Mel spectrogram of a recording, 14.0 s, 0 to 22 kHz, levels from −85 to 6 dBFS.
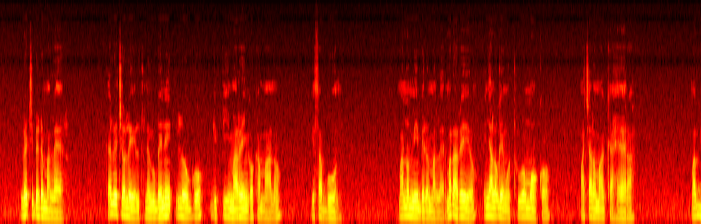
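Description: Speech recording; no technical faults detected on listening.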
